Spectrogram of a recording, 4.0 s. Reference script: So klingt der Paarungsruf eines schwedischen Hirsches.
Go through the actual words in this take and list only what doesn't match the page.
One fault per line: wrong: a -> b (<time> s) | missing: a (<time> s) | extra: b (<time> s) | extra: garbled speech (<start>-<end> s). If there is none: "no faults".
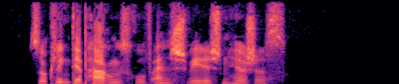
no faults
